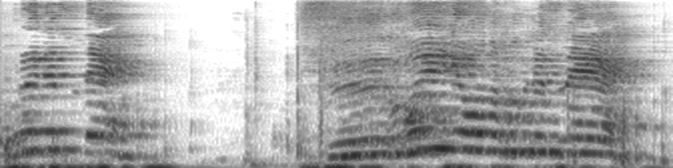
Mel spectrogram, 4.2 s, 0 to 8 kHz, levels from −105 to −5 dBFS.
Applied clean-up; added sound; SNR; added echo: classical method WPE with log-MMSE.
